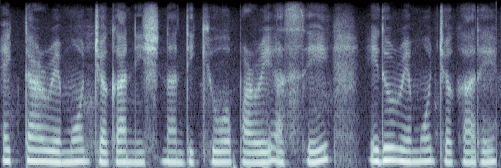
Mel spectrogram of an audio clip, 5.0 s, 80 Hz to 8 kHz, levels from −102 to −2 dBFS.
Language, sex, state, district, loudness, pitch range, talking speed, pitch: Nagamese, female, Nagaland, Kohima, -15 LUFS, 185-200 Hz, 120 wpm, 190 Hz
